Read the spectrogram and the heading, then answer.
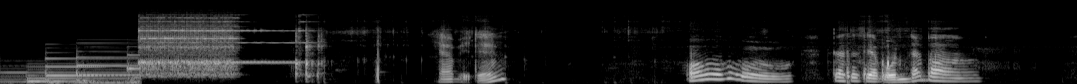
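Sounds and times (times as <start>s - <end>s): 
telephone ringing with electronic tones: 1.4s - 3.5s
speech: 4.4s - 5.2s, 6.9s - 9.9s.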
